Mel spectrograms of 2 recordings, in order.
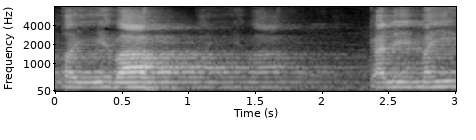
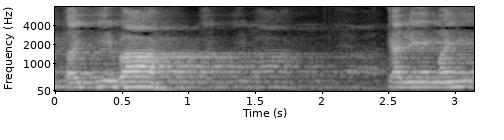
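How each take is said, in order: Both takes have the same delivery.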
